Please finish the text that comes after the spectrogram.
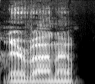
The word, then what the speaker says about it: Nervana: Nirvana. It is spelled Nervana if you want to search it. So it's not like the band Nirvana.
